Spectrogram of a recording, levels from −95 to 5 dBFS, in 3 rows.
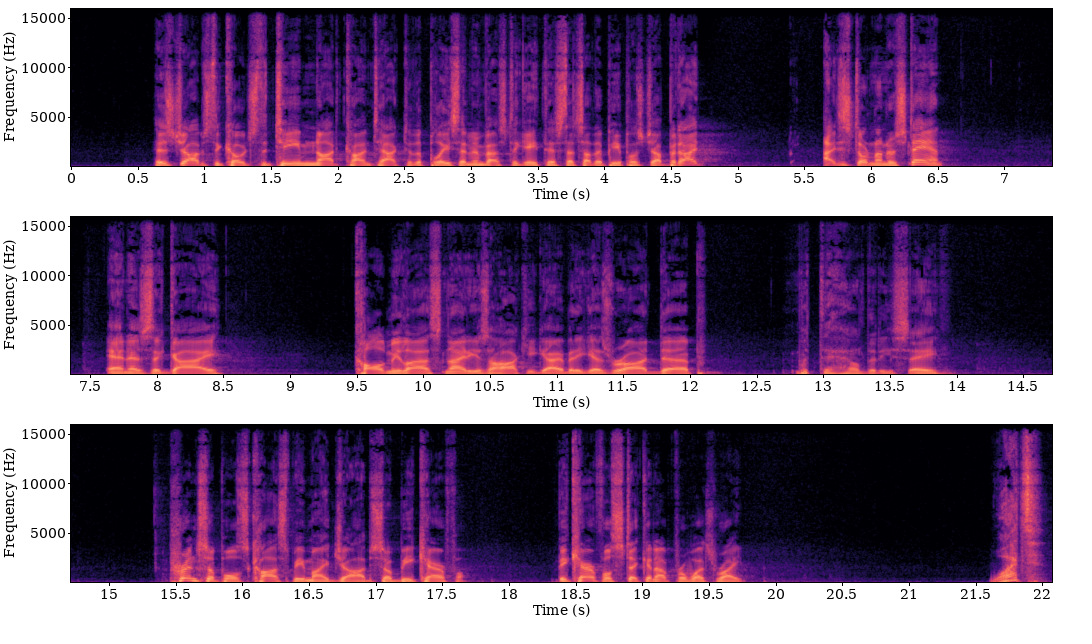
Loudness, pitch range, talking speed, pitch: -20 LUFS, 105-135 Hz, 175 wpm, 120 Hz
